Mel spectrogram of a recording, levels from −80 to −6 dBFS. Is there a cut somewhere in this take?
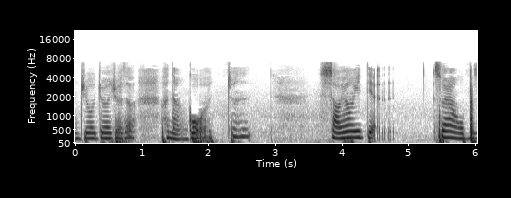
yes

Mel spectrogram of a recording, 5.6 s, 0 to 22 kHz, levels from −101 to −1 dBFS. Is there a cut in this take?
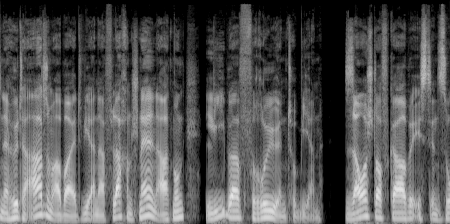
no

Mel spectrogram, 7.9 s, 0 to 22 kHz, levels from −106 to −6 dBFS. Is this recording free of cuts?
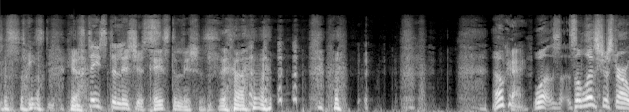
no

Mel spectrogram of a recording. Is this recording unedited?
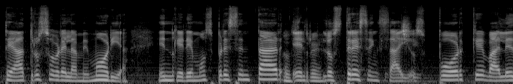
no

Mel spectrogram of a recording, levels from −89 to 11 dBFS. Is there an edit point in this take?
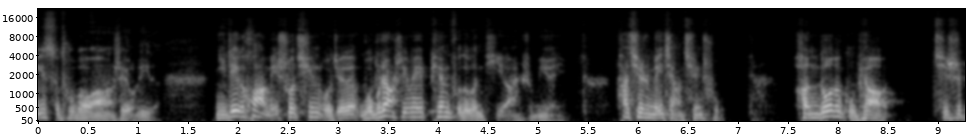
no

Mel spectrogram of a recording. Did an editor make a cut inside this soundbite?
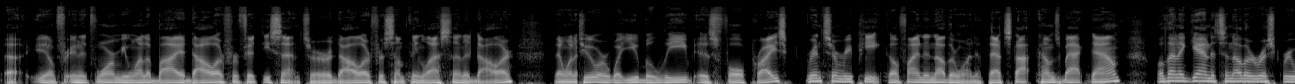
yes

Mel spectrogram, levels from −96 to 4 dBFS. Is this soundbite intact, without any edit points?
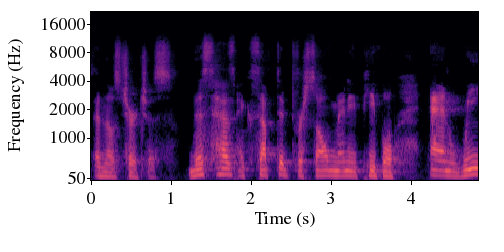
no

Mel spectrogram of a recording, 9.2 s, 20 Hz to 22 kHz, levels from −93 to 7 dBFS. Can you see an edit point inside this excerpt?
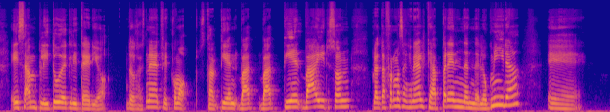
yes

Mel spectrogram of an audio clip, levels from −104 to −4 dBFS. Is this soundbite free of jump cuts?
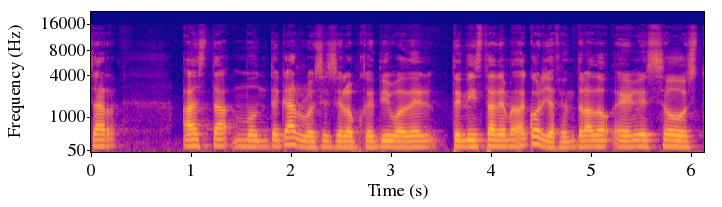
no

